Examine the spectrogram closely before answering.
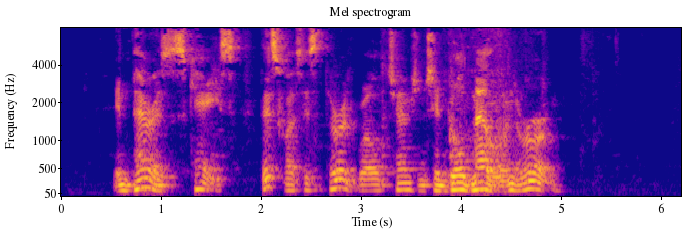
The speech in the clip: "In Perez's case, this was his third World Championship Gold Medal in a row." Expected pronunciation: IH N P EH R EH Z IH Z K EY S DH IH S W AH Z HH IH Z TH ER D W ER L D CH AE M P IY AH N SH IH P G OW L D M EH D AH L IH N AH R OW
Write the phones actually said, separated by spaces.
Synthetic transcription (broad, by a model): IH N P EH R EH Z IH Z K EY S DH IH S W AH Z IH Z TH ER D W ER L D CH AE M P IY AH N SH IH P G OW L D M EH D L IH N AH R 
